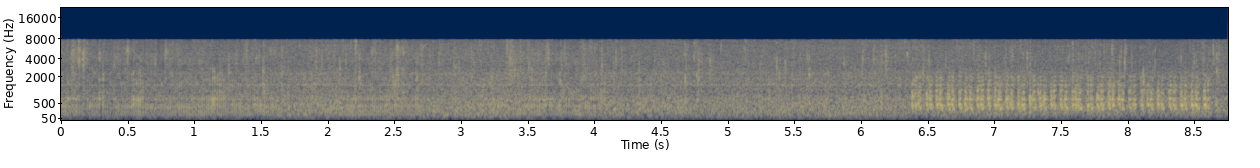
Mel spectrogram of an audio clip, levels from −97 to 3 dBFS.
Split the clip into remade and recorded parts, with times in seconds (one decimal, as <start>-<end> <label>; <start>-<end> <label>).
0.0-1.6 remade; 1.6-2.1 recorded; 2.1-2.7 remade; 2.7-3.5 recorded; 3.5-4.0 remade; 4.0-8.8 recorded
